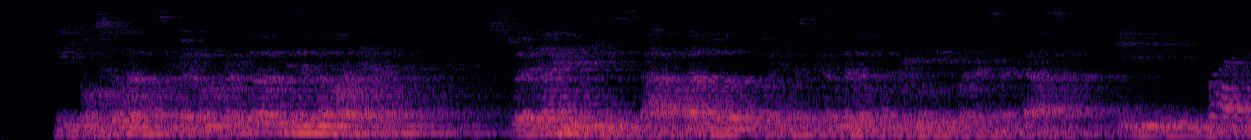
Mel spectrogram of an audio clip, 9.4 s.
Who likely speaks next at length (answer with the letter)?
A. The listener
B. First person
B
